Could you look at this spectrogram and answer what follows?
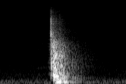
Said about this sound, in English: You gonna shut the door?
